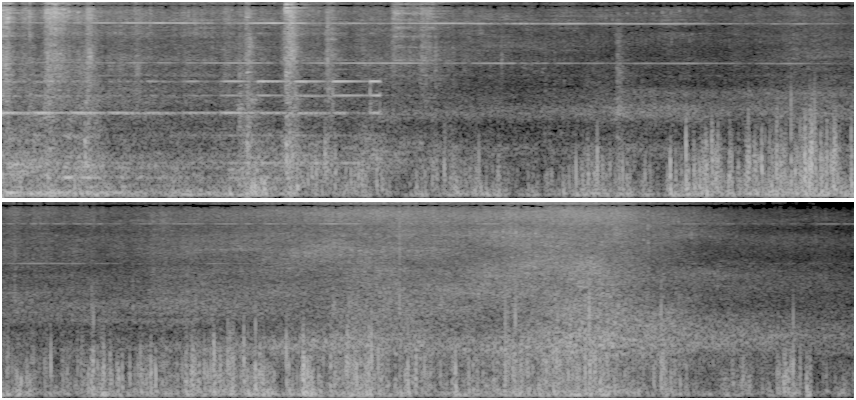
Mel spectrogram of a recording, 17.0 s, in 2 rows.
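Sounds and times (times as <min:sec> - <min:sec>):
freight wagons rumbling and clattering: 0:00.0 - 0:09.5.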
